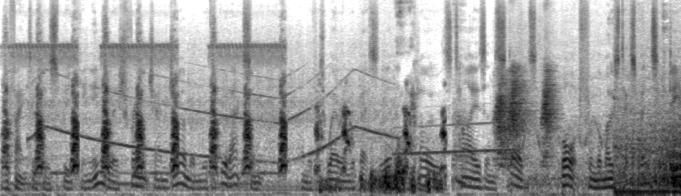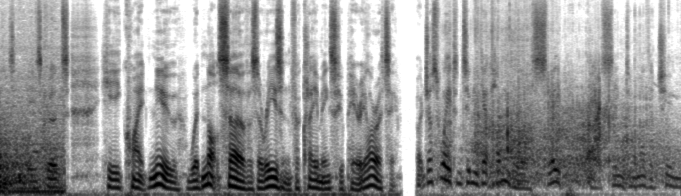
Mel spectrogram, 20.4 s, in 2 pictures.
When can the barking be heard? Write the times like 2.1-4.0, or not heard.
0.0-8.4.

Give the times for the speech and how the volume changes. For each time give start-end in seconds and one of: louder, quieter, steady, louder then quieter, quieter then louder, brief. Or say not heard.
0.0-20.3 louder then quieter.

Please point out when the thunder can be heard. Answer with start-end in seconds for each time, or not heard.
9.2-11.2.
